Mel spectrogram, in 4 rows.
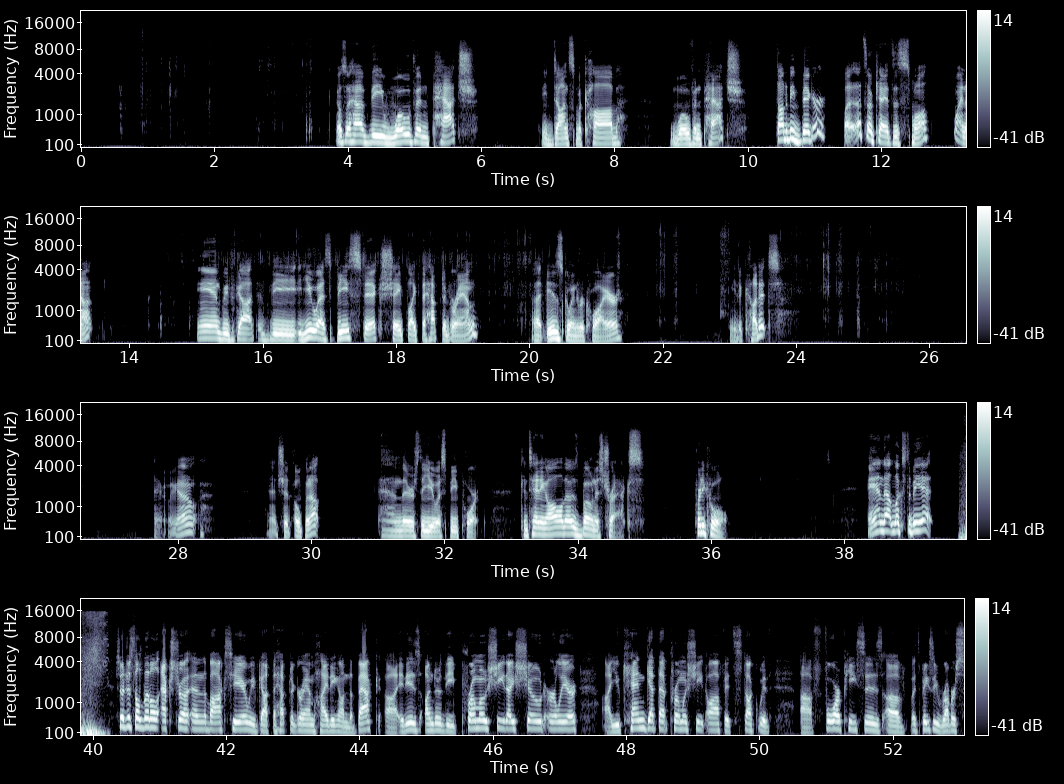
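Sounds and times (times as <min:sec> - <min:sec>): plastic bag crinkling: 0:00.5 - 0:03.8, 0:13.5 - 0:27.5
rustling packaging in a box: 0:00.6 - 0:03.7, 0:14.4 - 0:27.4
small items clicking: 0:14.3 - 0:20.4.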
